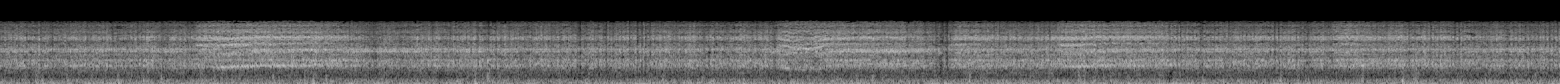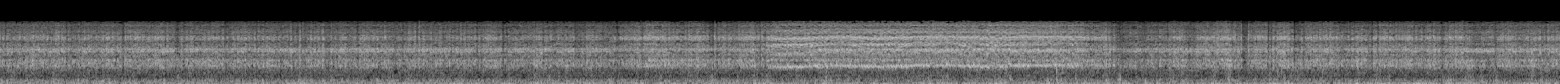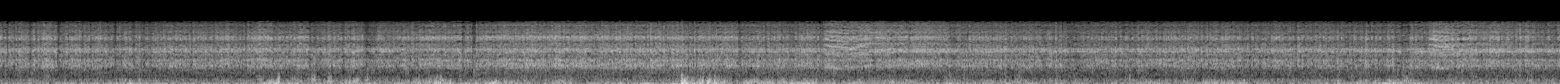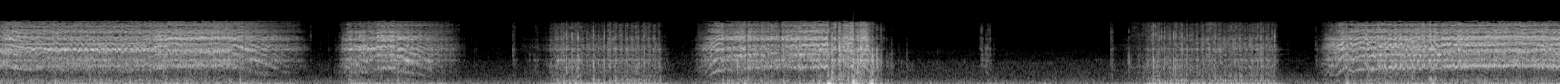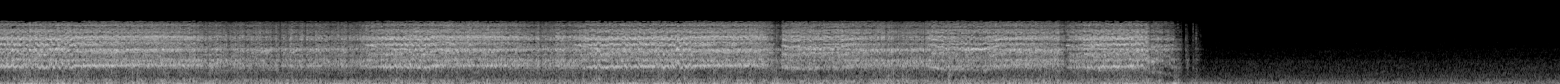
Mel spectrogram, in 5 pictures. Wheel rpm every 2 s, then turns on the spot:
230, 230, 230, 230, 230, 230, 230, 230, 230, 230, 230, 230, 220, 230, 230, 230, 230, 230, 230, 230, 230, 230, 230, 220, 150, 40, 40, 160, 10, 40, 150, 220, 230, 220, 210, 220, 200, 20, 0.
58-60 74-76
